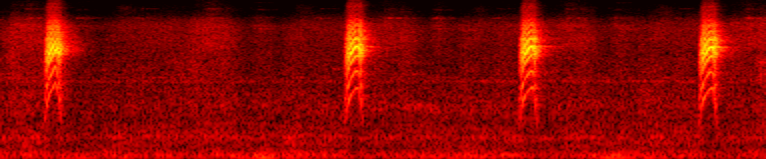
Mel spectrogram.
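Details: White-breasted woodswallow calls, used as a lure to draw birds closer: four harsh, nasal, buzzy notes about a second apart, each a short stacked burst, over quiet background hiss.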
